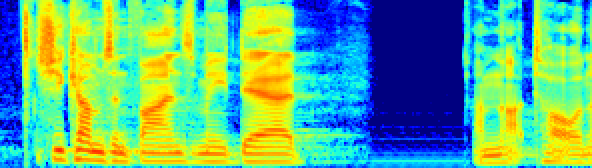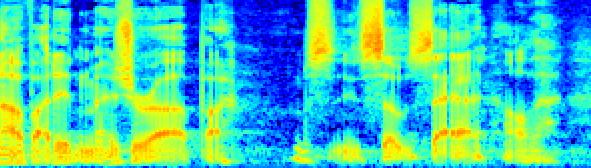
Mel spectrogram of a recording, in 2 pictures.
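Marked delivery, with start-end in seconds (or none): 1.4-6.7 put-on soft, tearful, upset little kid voice. A father retells his daughter coming to him too short, imitating a crying child. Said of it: "She's crying".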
